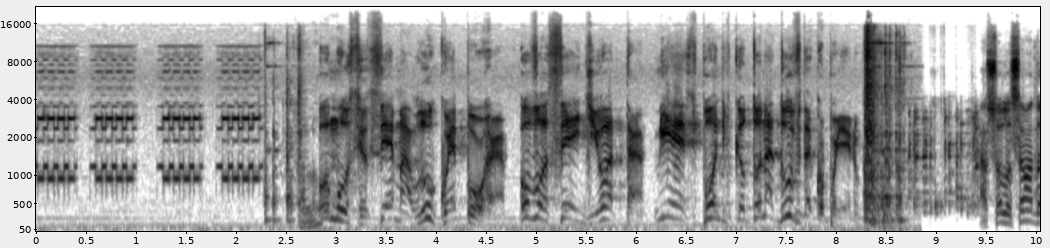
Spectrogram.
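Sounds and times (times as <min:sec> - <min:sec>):
telephone ringing with warbling electronic tone: 0:00.0 - 0:03.3
speech: 0:02.7 - 0:10.0.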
